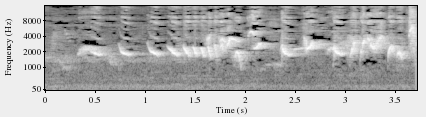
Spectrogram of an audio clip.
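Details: White-rumped shama (Copsychus malabaricus), song: to provoke a silent bird into singing.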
